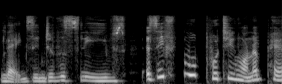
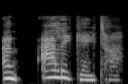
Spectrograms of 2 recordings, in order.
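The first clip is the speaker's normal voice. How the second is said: surprised; 8 semitones higher than usual. A narrator's reading. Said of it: "cried Princess Cora".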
